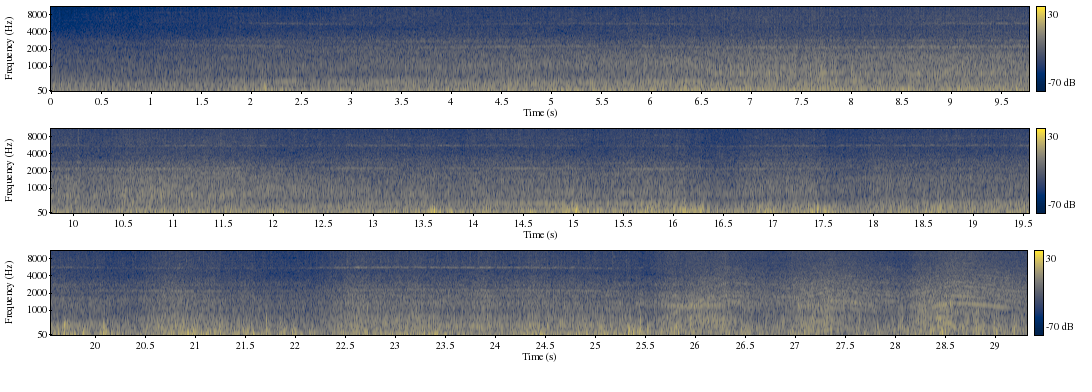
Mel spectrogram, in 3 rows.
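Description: Mazda 20B three-rotor twin-turbo rotary engine idling steadily, then blipped through a few quick revs near the end.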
